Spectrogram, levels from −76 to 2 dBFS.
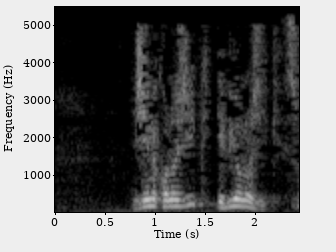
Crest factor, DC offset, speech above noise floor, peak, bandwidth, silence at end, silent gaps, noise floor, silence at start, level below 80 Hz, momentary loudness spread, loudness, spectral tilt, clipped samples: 16 dB; under 0.1%; 33 dB; -12 dBFS; 5.4 kHz; 0 s; none; -60 dBFS; 0.75 s; -62 dBFS; 8 LU; -27 LUFS; -7 dB/octave; under 0.1%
